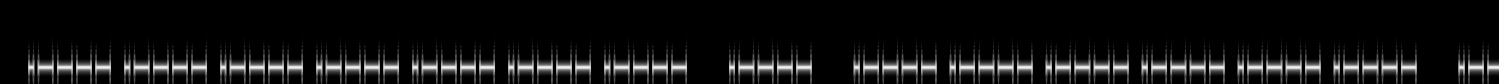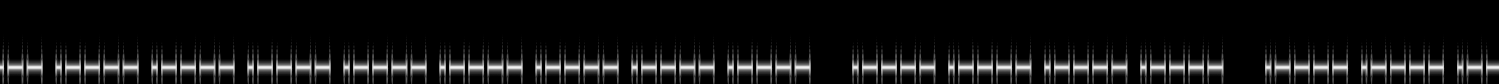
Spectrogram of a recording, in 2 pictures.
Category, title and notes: Sound effects > Electronic / Design
Koch 36 1 - 200 N 25WPM 800Hz 90%
Practice hear number '1' use Koch method (practice each letter, symbol, letter separate than combine), 200 word random length, 25 word/minute, 800 Hz, 90% volume.
code, codigo, morse, numbers, numeros, radio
